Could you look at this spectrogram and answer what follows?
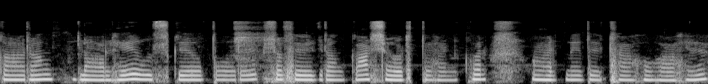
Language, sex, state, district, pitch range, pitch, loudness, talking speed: Hindi, female, Maharashtra, Mumbai Suburban, 205-220 Hz, 210 Hz, -14 LUFS, 145 wpm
